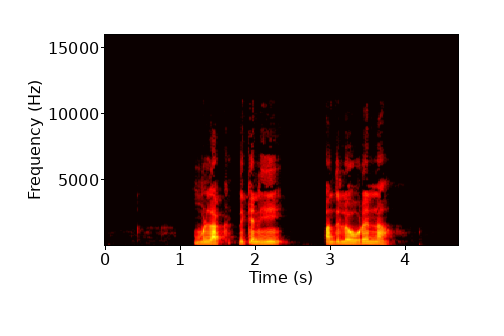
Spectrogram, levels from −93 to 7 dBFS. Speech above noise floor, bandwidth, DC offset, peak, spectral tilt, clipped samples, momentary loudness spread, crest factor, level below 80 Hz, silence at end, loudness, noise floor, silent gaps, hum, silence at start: 64 dB; 8.4 kHz; under 0.1%; -2 dBFS; -7.5 dB/octave; under 0.1%; 14 LU; 24 dB; -72 dBFS; 0.95 s; -25 LUFS; -88 dBFS; none; none; 1.2 s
